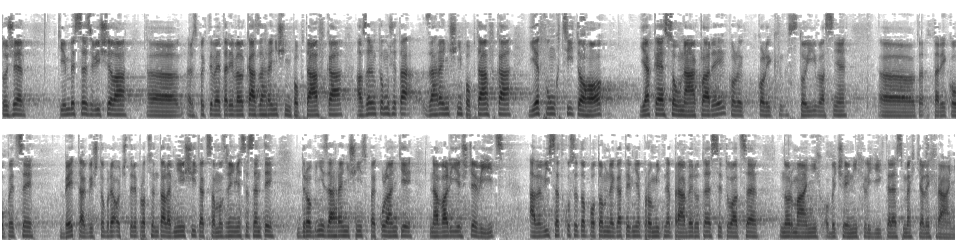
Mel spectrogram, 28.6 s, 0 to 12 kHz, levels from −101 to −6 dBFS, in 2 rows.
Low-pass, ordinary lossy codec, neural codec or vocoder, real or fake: 10.8 kHz; MP3, 32 kbps; none; real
